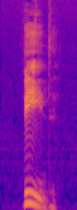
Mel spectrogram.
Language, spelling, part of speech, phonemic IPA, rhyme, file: Swedish, vid, adjective / preposition, /viːd/, -iːd, Sv-vid.ogg
- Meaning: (adjective) wide (having great width); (preposition) 1. next to, beside, by, at (indicating proximity) 2. at (indicating time) 3. by (indicating an oath) 4. to (indicating attachment) 5. in, during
